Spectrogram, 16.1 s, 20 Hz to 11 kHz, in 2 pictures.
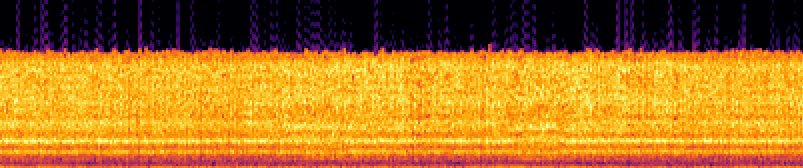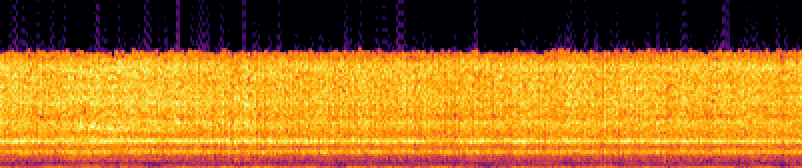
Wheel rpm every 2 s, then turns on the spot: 160, 160, 160, 160, 160, 160, 160, 170.
none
